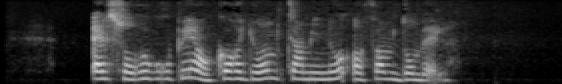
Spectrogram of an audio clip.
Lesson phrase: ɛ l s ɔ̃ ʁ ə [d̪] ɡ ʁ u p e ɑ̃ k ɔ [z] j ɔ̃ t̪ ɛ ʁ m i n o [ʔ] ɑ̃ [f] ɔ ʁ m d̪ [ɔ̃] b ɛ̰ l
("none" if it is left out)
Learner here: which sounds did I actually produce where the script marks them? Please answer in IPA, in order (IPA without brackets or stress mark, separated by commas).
none, ʁ, ʔ, f, ɔ̃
